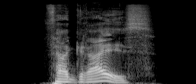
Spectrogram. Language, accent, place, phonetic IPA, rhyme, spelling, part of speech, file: German, Germany, Berlin, [fɛɐ̯ˈɡʁaɪ̯s], -aɪ̯s, vergreis, verb, De-vergreis.ogg
- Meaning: singular imperative of vergreisen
